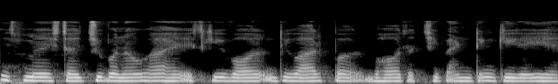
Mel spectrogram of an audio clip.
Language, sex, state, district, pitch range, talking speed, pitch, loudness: Hindi, female, Uttar Pradesh, Etah, 155-170 Hz, 160 wpm, 160 Hz, -14 LUFS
